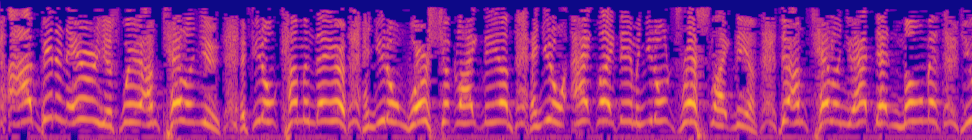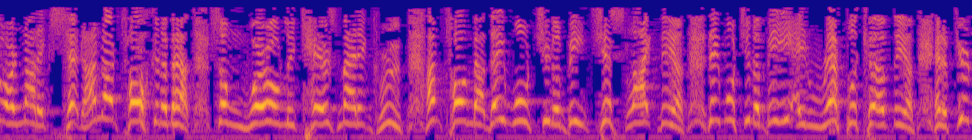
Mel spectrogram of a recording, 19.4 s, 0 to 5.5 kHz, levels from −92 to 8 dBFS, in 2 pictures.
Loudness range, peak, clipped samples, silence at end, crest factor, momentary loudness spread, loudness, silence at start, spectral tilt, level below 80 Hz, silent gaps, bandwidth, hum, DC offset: 3 LU; -4 dBFS; under 0.1%; 0 s; 14 dB; 9 LU; -19 LUFS; 0 s; -6.5 dB/octave; -46 dBFS; none; 4.9 kHz; none; under 0.1%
